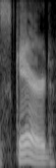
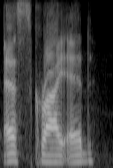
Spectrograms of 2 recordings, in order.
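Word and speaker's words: s-CRY-ed: I know how to pronounce this one. It says Scared, but it's S Cry Ed.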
